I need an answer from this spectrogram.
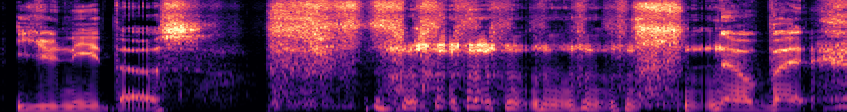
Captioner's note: both laughing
